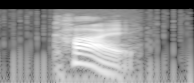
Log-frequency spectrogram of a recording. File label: "kai4", Chinese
